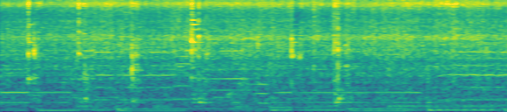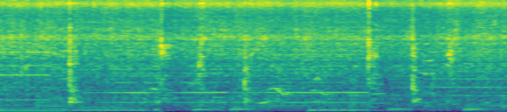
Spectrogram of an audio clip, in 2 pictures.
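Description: Baguio beans and ground pork sizzle in a pan while being stirred, a constant close frying hiss broken by repeated scraping and clacking strokes of the utensil against the pan, with no voices.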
